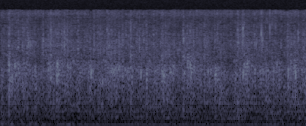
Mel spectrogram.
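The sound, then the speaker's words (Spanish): A large group claps together in a dense, steady burst of applause, the many hand claps blending into a continuous rushing patter with no voices over it. “Podemos dar un aplauso a todos los que aguantan una.”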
